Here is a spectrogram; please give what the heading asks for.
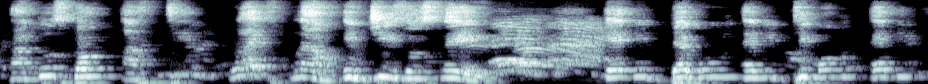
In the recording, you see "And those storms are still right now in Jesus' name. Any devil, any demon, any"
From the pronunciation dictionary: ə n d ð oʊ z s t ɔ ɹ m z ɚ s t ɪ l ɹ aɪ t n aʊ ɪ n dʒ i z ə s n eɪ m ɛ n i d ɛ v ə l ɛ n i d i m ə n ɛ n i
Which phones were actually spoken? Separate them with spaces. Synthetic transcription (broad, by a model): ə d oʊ s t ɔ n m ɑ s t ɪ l ɹ aɪ t n aʊ ɪ n dʒ i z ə s n eɪ m ɛ n i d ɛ b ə n ɛ n i d i m ə n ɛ n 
